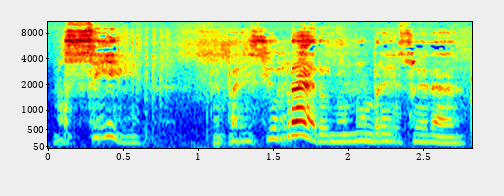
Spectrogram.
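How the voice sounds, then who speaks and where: Cheeky, animated Argentine woman. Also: medium pitch, brisk, a little hiss or hum. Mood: confiding, hushed. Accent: Rioplatense Argentine. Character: brisk, cheeky, confident grown daughter and sister. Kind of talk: radio drama acting.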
